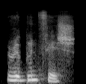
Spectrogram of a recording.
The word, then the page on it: ribbonfish: Indian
